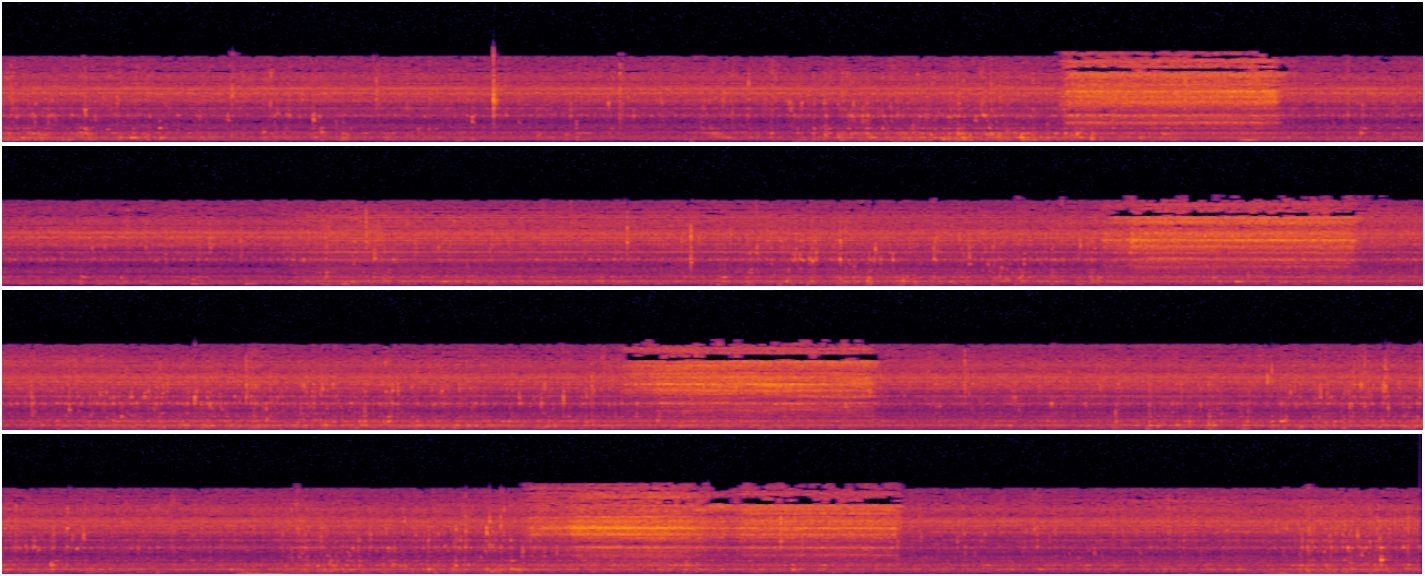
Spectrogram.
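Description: Underwater sound of scuba diving: a steady bubbling water noise, broken by four short hisses several seconds apart from a diver's scuba regulator.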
